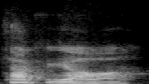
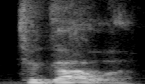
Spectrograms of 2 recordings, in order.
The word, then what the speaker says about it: Tagawa: Uh well I say uh but actor Carrie he he wrote Yuki Hiroyuki Takagawa. Yes. In so many so many roles. Big Tagawa. Did they spell it wrong?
